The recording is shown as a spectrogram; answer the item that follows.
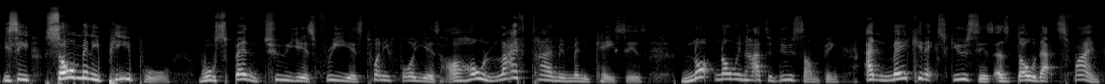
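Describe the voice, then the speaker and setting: Fervent husky-voiced man preaching motivation. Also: high-pitched, big pitch swings, normal speed, dark tone. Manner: preachy, repeats phrases for emphasis. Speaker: property investing show host. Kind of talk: motivational live Q&A monologue.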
